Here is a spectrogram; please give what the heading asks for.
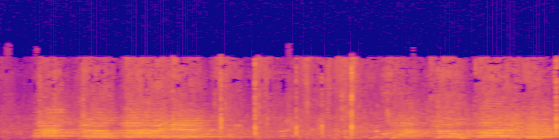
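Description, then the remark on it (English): A crowd at a food court chants "Fuck Joe Biden" loudly in unison, voices rising and falling in repeated rhythmic phrases, with sharp handclaps scattered through the noise. “Chanting, "Fuck Joe Biden."”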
